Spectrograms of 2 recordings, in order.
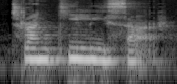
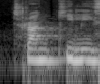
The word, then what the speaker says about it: tranquila: Spanish verb Frankie Saturn the U is silent so you after a Q is silent you don't want to run Queenie side but just drunk Lisa so repeat after me the correct way tranquila tranquila side so there's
